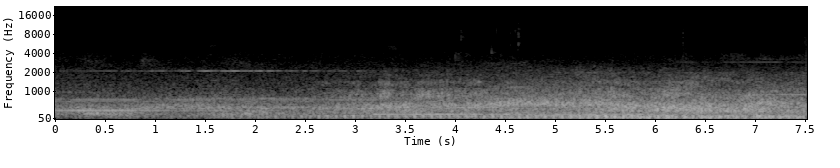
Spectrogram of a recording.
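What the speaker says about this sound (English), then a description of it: "Sounds like a Huey." A low, rumbling Huey helicopter drones in the distance, growing slightly louder toward the end, with no voices.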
